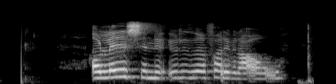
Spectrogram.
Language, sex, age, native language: Icelandic, female, 11, Icelandic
